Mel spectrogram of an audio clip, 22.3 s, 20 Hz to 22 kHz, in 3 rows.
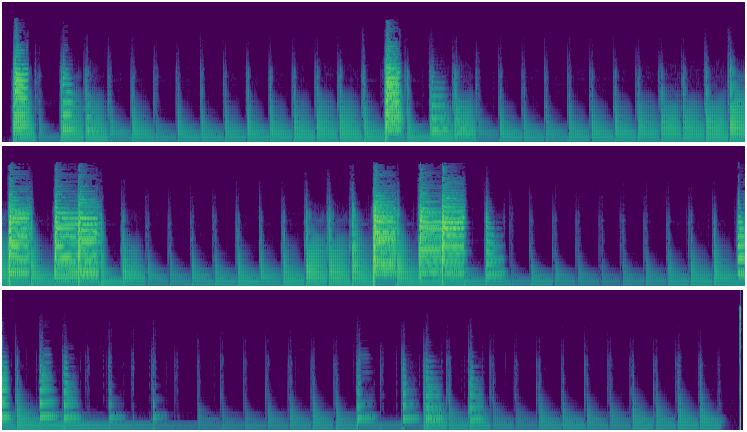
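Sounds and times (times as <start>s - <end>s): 
British crunch guitar tone with delay: 0.1s - 12.5s, 14.1s - 16.5s, 17.6s - 19.8s.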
